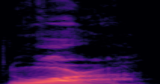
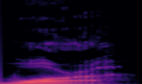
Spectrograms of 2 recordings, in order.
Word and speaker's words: Nwora: Is it just Nwora? And N is silent. Nwora.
